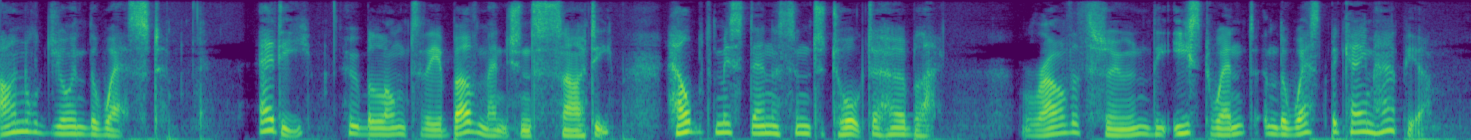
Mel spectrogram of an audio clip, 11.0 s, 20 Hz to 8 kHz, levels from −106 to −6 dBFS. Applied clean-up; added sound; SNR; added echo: none; none; none; none.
